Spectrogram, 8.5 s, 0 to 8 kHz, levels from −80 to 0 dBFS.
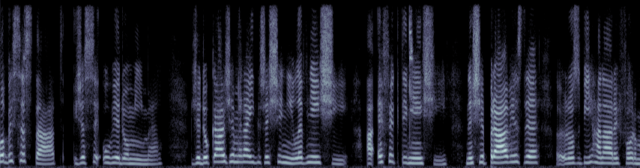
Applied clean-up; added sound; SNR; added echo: neural diffusion model UNIVERSE++.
